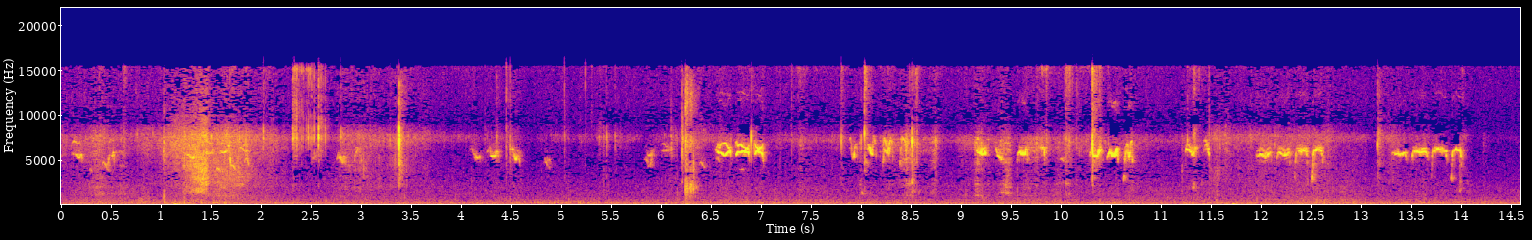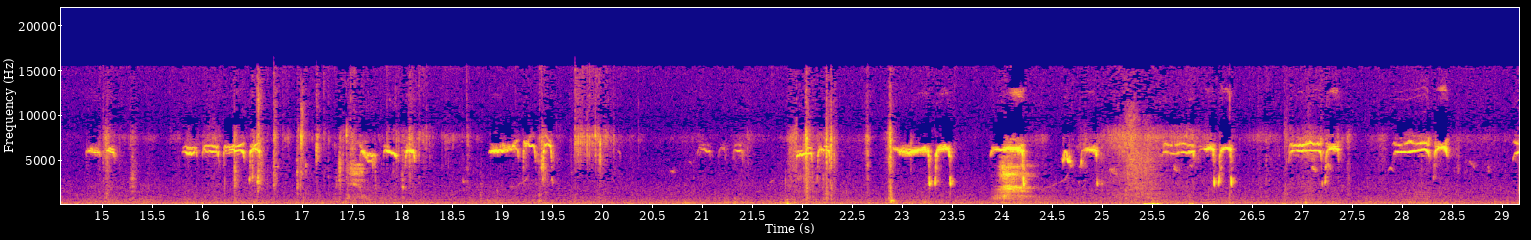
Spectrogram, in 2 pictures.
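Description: A small bird chirping over and over, short high chirps about once a second, with a few faint knocks and clicks.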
